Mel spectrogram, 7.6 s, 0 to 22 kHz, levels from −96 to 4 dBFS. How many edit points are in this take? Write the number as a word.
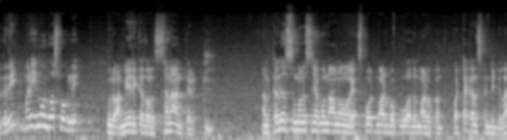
one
